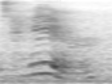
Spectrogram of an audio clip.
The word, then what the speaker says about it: Tears: have to cut and tear these pieces of fabric to make dresses. This name is equally properly pronounced tear, as in the Trail of Tears, or tear, as in being torn from fabric.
